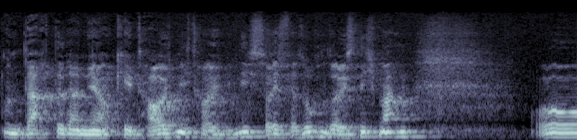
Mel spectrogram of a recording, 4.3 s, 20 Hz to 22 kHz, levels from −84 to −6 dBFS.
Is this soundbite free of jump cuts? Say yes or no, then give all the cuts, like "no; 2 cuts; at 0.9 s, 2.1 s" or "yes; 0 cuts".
yes; 0 cuts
